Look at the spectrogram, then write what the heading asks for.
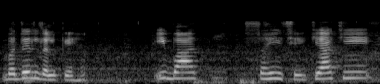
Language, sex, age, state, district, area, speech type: Maithili, female, 18-30, Bihar, Saharsa, rural, spontaneous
